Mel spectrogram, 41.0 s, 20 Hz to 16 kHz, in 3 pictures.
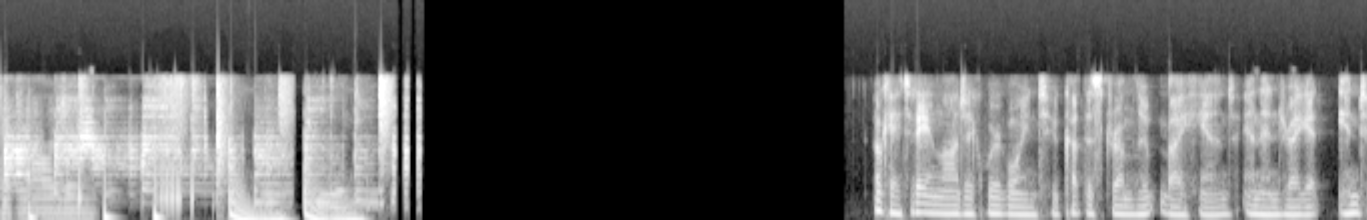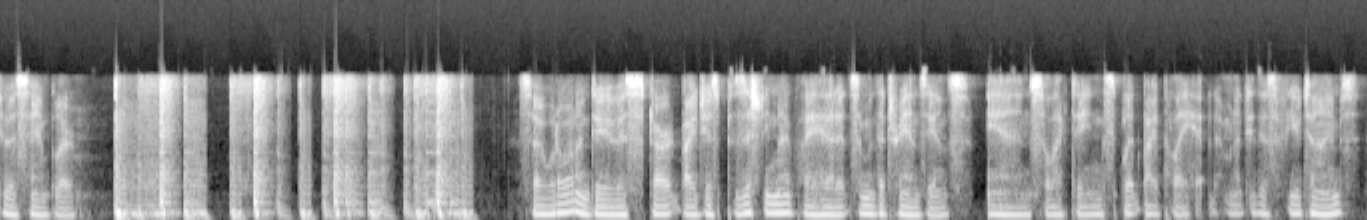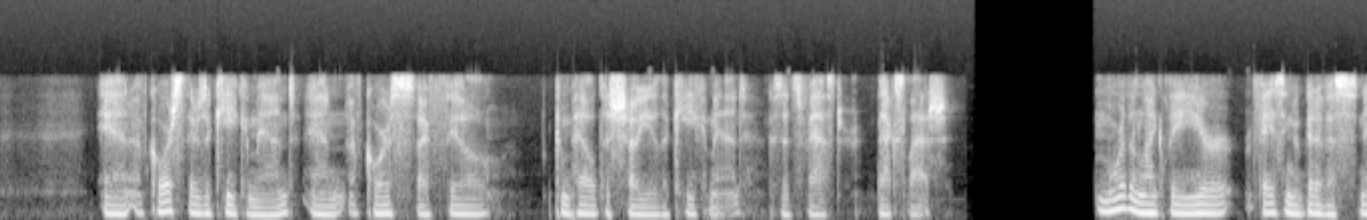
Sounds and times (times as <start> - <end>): Speech: 8.7 - 14.5, 18.9 - 27.3, 28.3 - 36.9, 38.3 - 41.0.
